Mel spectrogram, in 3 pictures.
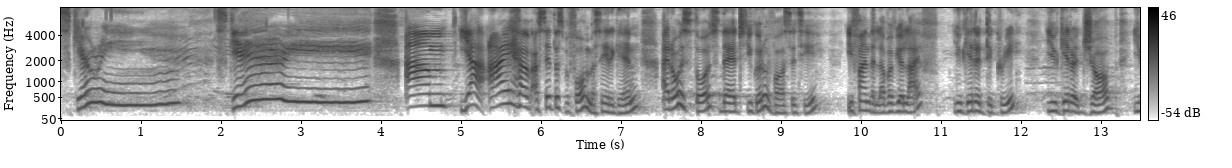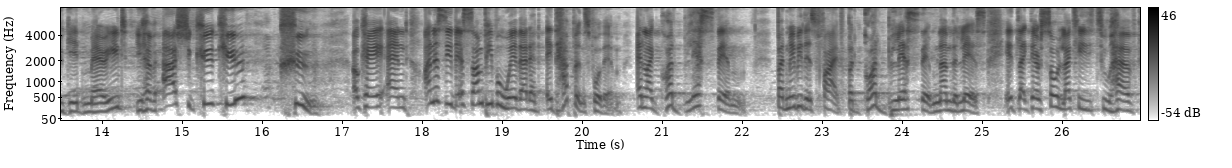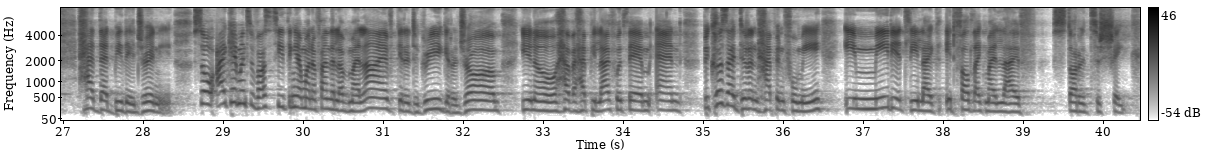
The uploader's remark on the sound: We kick off season 3 with the first episode recorded at my live podcasting event; The Assembly.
